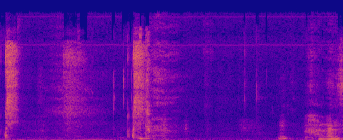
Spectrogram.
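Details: Two-day-old newborn, sleepy and fussing, gives a few small, quick sneezes in a row with faint fussing sounds between them.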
